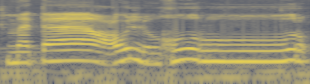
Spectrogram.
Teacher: غین کو پر پڑھیں گے، را کو بھی پر پڑھیں گے۔ اگر یہاں پہ ہم وقف کر رہے ہیں تو یہ را بھی پر پڑھی جائے گی، کیونکہ ویسی تو را پر باریک پڑھی جائے گی اگر وقف نہیں کریں گے، پڑھتے جائیں گے۔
